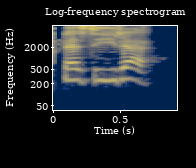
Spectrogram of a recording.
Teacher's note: Nəzirə vurğu sona düşür.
